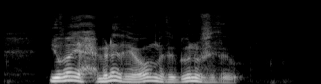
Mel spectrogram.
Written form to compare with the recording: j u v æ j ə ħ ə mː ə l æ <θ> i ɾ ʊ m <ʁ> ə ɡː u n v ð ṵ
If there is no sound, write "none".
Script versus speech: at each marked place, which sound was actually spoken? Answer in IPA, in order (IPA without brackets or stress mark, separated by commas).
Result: ð, ð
